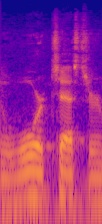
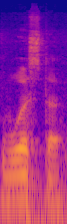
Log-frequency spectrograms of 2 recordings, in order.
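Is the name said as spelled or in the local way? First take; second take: as spelled; local way. First: The name is pronounced just as it is spelled. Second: The name is pronounced in its shortened local form. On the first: The speaker calls it wrong. "what looks like" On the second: The speaker calls it right. "but it's"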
